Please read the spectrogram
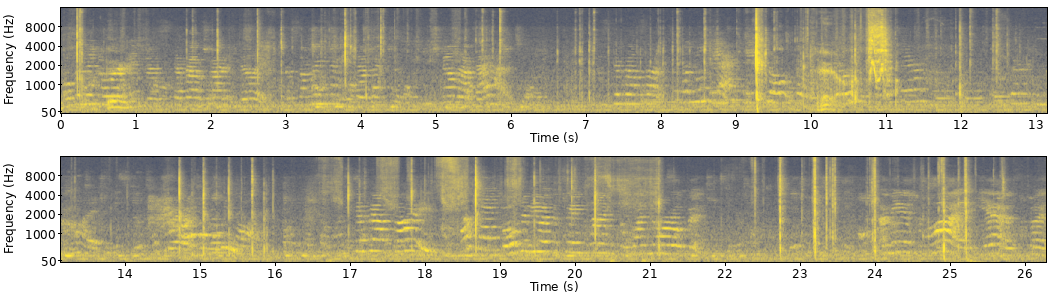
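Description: A cardboard mailer being cut open and handled, with rustling, scraping and tearing sounds and a sharp click about nine seconds in, over faint background voices and music.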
